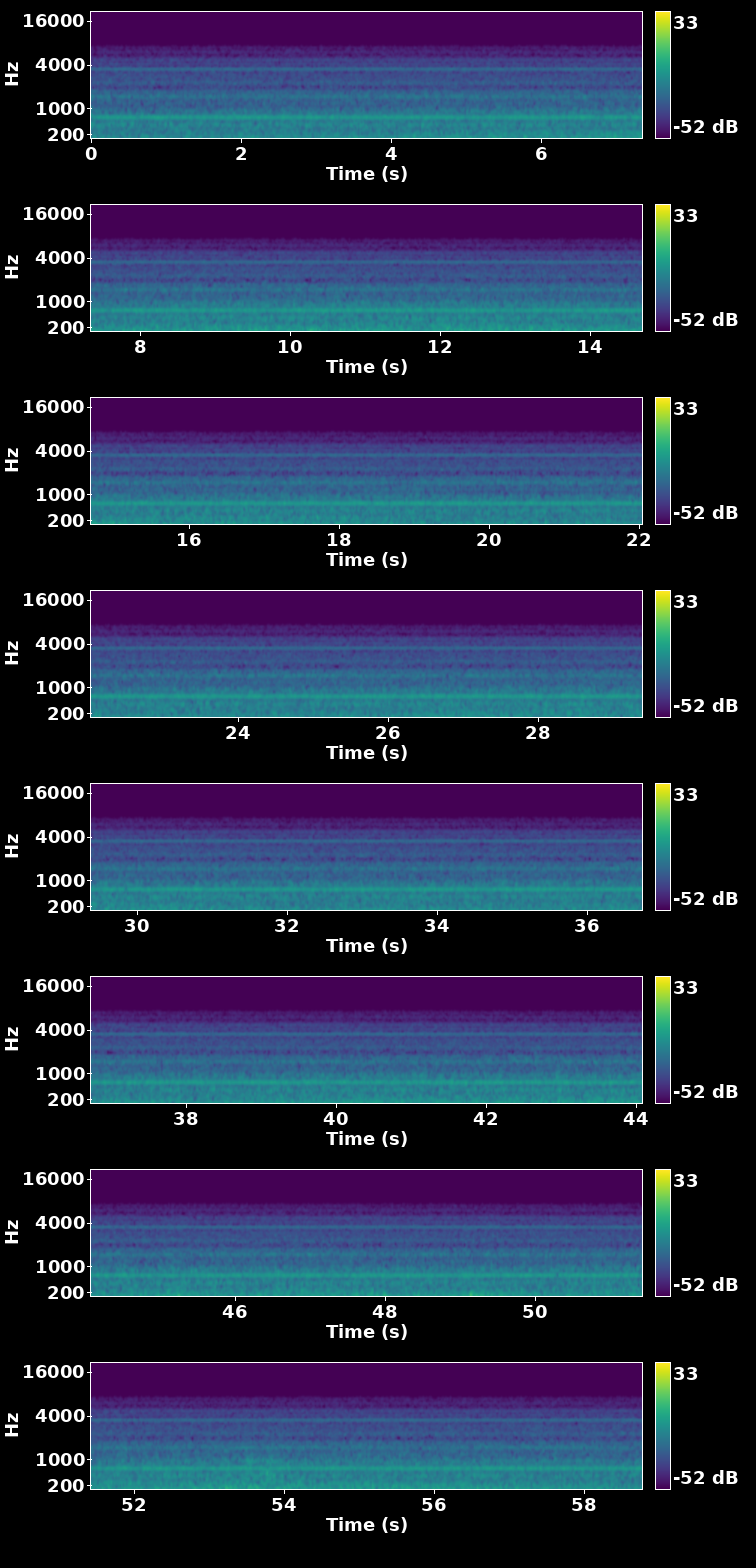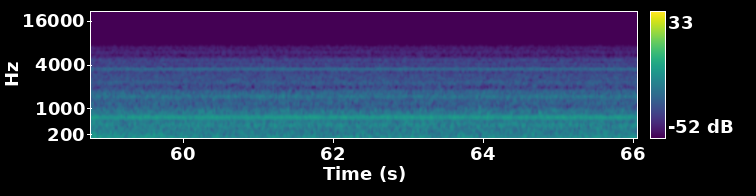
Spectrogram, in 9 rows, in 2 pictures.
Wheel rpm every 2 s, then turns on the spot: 0, 0, 0, 0, 0, 0, 0, 0, 0, 0, 0, 0, 0, 0, 0, 0, 0, 0, 0, 0, 0, 0, 0, 0, 0, 0, 0, 0, 0, 0, 0, 0, 0.
none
